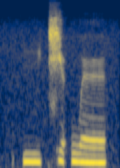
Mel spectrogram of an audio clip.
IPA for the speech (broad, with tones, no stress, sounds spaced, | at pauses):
ʔ i˨ t͡ɕ ɛ˦ ʔ w ɛ˨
